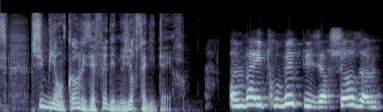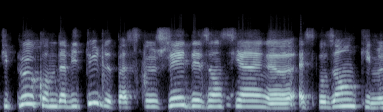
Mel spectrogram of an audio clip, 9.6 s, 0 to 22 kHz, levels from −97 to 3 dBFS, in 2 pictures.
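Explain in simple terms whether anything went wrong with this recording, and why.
Nothing went wrong that I could hear; listening closely, no problem stood out at any point in the recording.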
